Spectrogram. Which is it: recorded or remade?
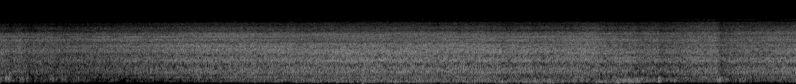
remade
